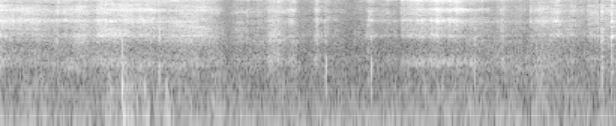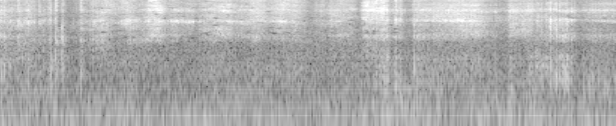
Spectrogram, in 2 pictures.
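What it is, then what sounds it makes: Wooden tealight tray. Fingertips and palms rub and stroke a small solid wooden tray holding three heart-decorated tealights while it is held, then the tray is set down on the table. The sound is a quiet, steady, bright rubbing hiss with soft scratchy strokes and a few faint low taps.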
